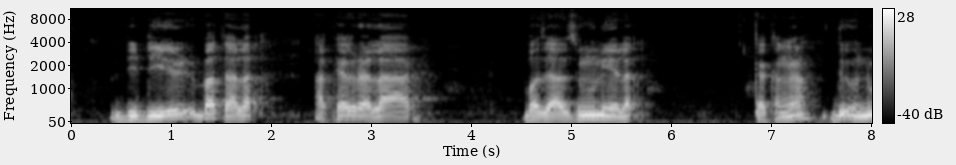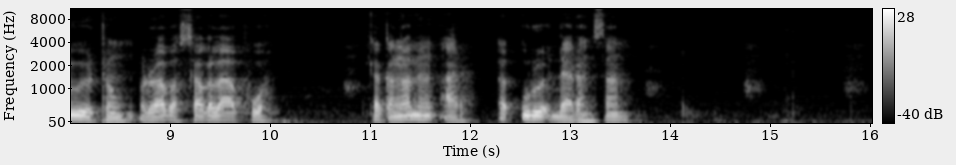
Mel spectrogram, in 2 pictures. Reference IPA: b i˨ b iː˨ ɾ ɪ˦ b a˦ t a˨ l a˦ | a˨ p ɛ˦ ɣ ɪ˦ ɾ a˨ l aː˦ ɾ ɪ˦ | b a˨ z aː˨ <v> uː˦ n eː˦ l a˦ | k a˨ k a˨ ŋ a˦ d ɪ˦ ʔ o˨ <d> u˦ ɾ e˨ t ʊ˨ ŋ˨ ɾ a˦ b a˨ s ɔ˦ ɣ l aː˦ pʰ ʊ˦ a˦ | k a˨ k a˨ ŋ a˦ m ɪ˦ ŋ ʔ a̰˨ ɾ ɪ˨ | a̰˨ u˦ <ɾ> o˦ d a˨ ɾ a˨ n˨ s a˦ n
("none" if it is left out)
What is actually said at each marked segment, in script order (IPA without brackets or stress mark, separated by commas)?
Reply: z, n, ɾ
